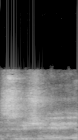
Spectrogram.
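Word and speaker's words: Suger: Abbott came in place whose name I pronounced as suzier it may have been sujay I understand from my French linguist trends that the final consonant was dropped over time and may have been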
